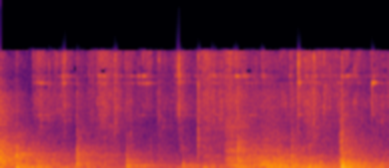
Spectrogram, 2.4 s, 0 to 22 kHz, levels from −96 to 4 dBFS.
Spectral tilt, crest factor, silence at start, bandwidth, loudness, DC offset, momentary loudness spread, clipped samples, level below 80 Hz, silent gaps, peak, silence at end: -3.5 dB/octave; 22 dB; 0 s; 16 kHz; -24 LUFS; under 0.1%; 7 LU; under 0.1%; -60 dBFS; none; -2 dBFS; 0 s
